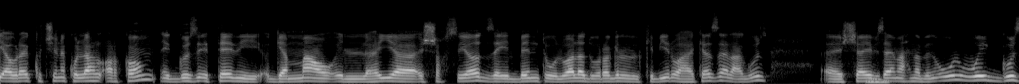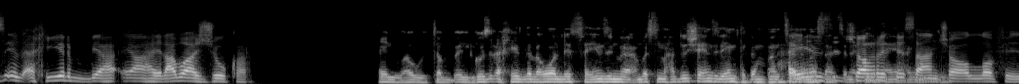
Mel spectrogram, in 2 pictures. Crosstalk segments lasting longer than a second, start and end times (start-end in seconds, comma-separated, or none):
18.0-19.7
